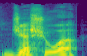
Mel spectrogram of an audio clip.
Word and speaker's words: Joshua: I hope you've noticed Joshua, or his name could be pronounced Jeshua, the high priest.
